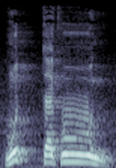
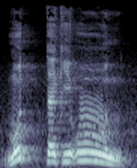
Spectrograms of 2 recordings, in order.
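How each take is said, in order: First: The hamza is dropped and the vowel becomes u. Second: The hamza is kept after an i vowel.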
